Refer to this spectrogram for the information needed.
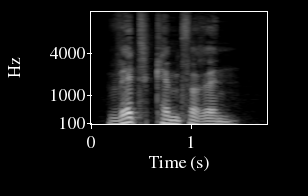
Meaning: a female competitor
- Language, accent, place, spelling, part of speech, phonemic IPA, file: German, Germany, Berlin, Wettkämpferin, noun, /ˈvɛtˌkɛmpfəʁɪn/, De-Wettkämpferin.ogg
